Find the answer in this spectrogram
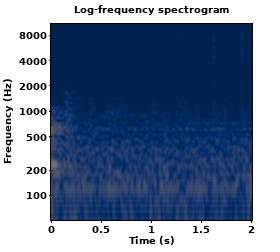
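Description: Faint chalk writing on a blackboard, with a few light ticks of the chalk near the end.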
